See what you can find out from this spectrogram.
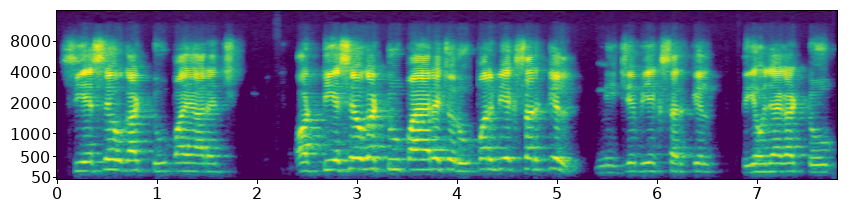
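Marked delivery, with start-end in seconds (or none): none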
